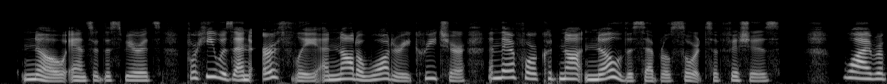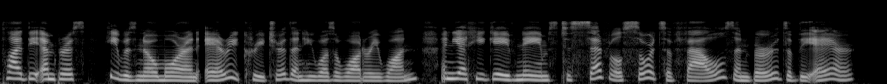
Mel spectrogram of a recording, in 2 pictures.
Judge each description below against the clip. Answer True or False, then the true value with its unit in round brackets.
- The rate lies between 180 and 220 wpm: True (195 wpm)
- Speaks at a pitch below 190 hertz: False (205 Hz)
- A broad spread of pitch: True (5.8 semitones)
